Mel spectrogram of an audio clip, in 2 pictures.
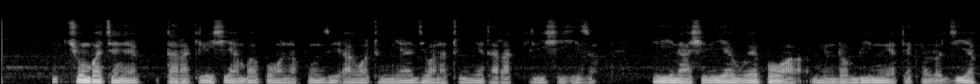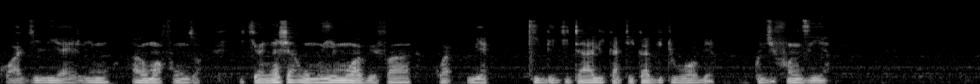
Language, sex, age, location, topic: Swahili, male, 25-35, Nairobi, education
